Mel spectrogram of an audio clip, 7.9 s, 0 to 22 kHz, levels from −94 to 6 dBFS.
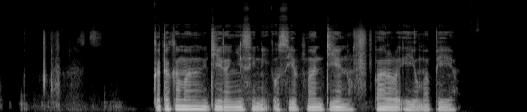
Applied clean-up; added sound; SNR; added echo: neural mask model Resemble Enhance denoiser.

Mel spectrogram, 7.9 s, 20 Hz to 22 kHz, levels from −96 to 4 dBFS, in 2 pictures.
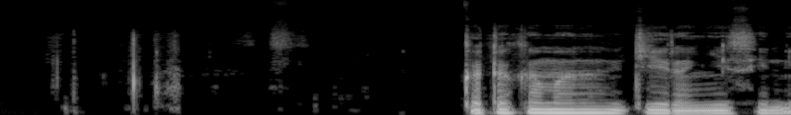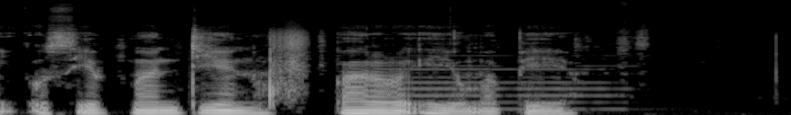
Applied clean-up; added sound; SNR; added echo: classical method spectral subtraction.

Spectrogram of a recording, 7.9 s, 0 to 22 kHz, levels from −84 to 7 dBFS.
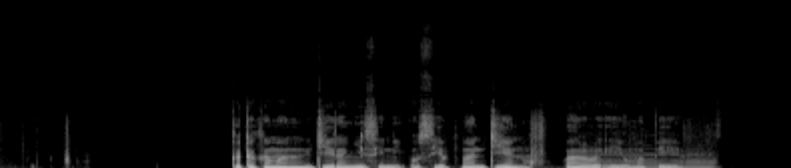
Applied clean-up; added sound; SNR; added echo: neural mask model RNNoise.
